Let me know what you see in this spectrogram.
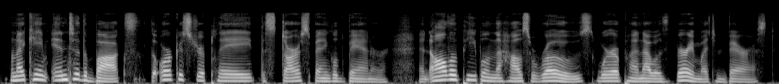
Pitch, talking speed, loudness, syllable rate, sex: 155 Hz, 210 wpm, -18 LUFS, 5.9 syllables/s, female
